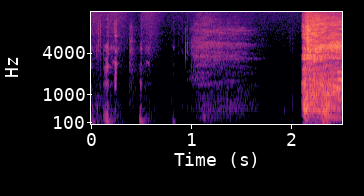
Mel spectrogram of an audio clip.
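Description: A person is caught in a coughing fit: a few short, dry coughs spaced apart, then a brief pause before a sudden louder, rough burst.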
